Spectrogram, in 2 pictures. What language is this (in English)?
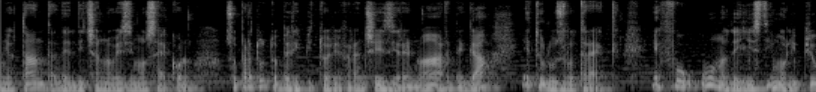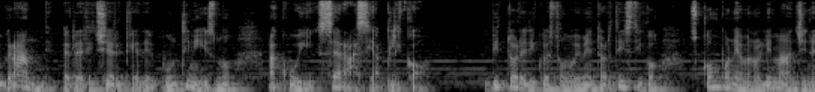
Italian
